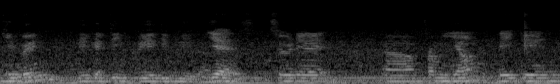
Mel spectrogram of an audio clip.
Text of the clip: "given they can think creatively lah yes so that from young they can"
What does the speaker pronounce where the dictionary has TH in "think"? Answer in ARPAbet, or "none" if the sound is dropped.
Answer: T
